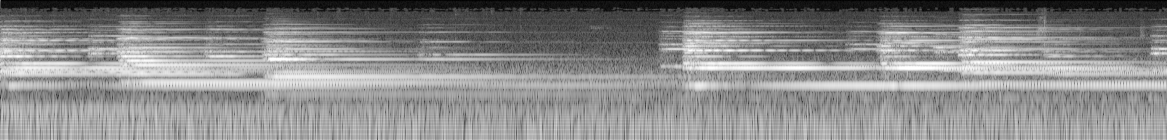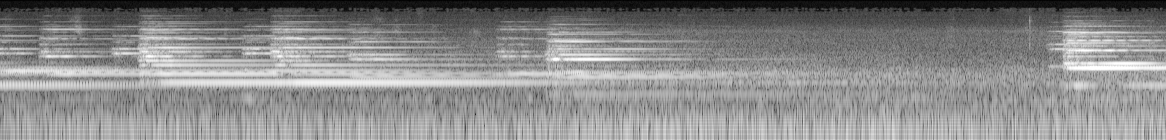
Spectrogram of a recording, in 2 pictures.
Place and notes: Tiergarten, Berlin, Germany - Carillon in Berlin
Carillon in Berlin, near Tiergarten. One of the biggest of its kind in the world. And quite impressive when repertoire like this is being played.
(zvirecihudba.cz)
